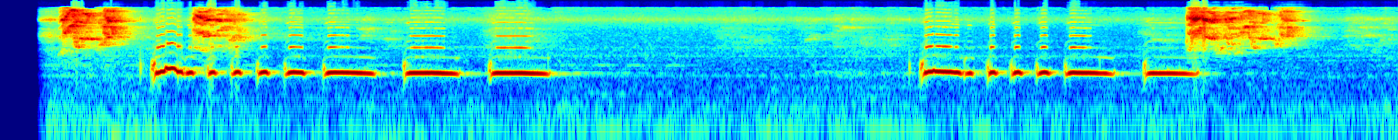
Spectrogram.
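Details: Zebra dove of the Bangkok type, calling to companions: two loud bursts of rapid, clear cooing notes near one pitch, a rising first note then a stuttering run of short pulses and a longer trailing coo, with brief higher chirps between.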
